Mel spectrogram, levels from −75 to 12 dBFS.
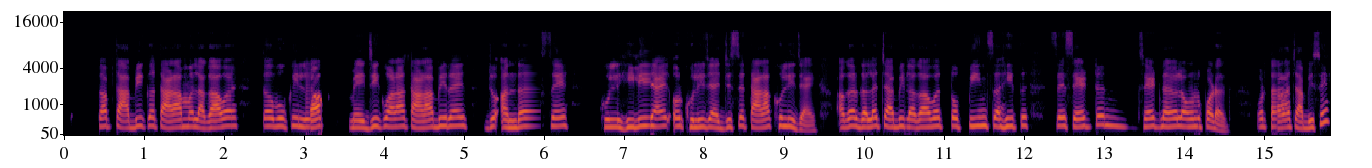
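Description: At 2.05 to 2.11 s there is a short concealed packet loss. About 40 ms of speech never arrived in time. The decoder extended the preceding sound for roughly 32 ms, then blended back. It comes across as a brief smear.

At 3.03 to 3.10 s comes a burst of packet loss. About 60 ms in a row went missing. The receiver stretched the last sound and let it fade. You hear a short held buzz or hiss, and the speech picks up further on.

From 5.76 to 5.98 s, the sound turns into a drawn-out, fading continuation of the last sound lasting nearly 200 ms. It never drops to silence. This is likely a long network dropout, with about 200 ms of speech lost.

At 7.26 to 7.35 s there is a second burst of packet loss. About 80 ms is missing and roughly 72 ms is filled with a decaying continuation.

At 10.51 to 10.55 s, another short concealed packet loss replaces about 20 ms with a quick patch. It is heard as a small wobble.

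From 14.13 to 15.23 s, repeated packet loss gives a robotic sound. Three separate gaps total about 100 ms, the longest 56 ms. Roughly 9% of the stretch is patched, so the speech turns choppy with pieces missing. Throughout, the call codec limits the top end to about 12 kHz, which fits Opus at around 64 kbps.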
